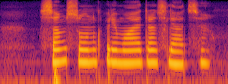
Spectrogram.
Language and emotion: Russian, sad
